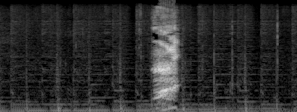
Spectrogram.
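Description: A man gags once, short and loud, about two and a half seconds in, on a mouthful of canned sardine. Quiet background music plays throughout.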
